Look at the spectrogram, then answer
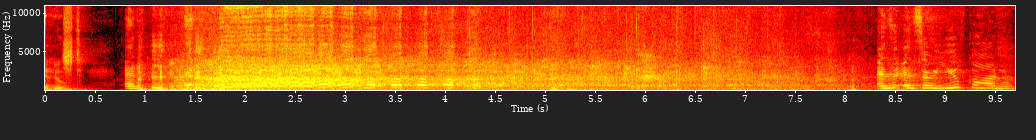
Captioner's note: laughter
